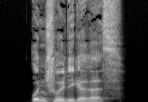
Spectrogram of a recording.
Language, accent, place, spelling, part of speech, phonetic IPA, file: German, Germany, Berlin, unschuldigeres, adjective, [ˈʊnʃʊldɪɡəʁəs], De-unschuldigeres.ogg
- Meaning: strong/mixed nominative/accusative neuter singular comparative degree of unschuldig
